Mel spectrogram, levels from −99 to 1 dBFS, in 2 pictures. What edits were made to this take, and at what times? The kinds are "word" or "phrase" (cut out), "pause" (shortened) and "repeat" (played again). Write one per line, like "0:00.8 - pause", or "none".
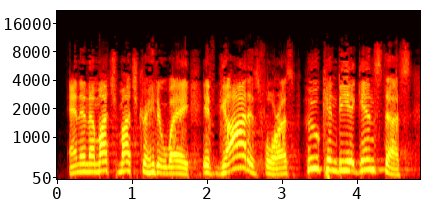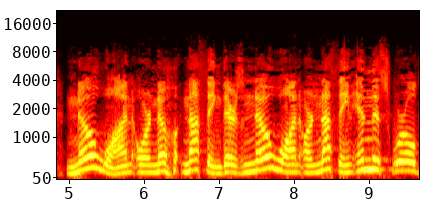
0:03.2 - pause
